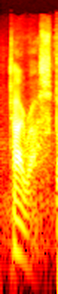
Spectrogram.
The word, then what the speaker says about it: Tyre: and they land at this town that I've always called Tyre, T-Y-R-E, but its actual pronunciation is Tyros, but I'm not going to call it Tyros because it doesn't make sense.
